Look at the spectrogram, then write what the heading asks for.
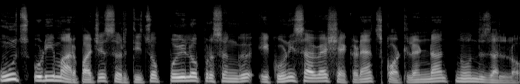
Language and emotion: Goan Konkani, neutral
